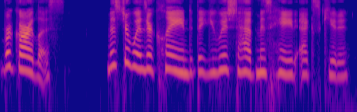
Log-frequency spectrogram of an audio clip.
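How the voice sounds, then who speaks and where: A woman's voice: on the high side, animated, moderate pace, fairly bright tone, clean tone, dry recording, studio quality. An actress playing a composed woman prosecutor who questions formally and pointedly in an audio drama courtroom. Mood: probing, measured.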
